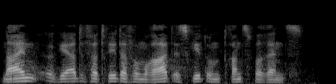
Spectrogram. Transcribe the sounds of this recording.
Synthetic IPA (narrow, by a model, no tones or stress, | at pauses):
naɪnɡəʔeːɐtəfɛɐtʁ̥eːtɐfɔmʁaːtɛsɡ̥eːtʊmtʁ̥anspaʁɛnt͡s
